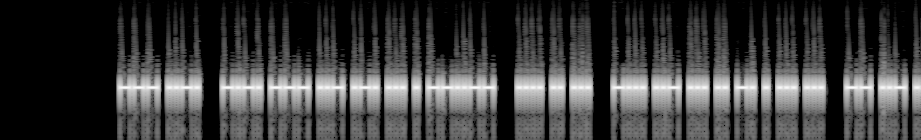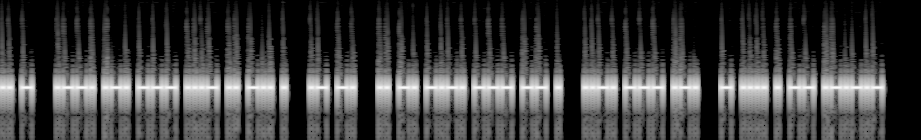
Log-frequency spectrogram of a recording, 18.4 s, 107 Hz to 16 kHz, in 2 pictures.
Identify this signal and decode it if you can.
Morse code, heard as a keyed tone, about 36 wpm, 700 Hz. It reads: OF COURSE, HIS BUSINESS MUST PROVIDE AN INCOME FOR THEM.
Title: Sentences from Top 1000 Words - Review Part 5 - 35wpm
